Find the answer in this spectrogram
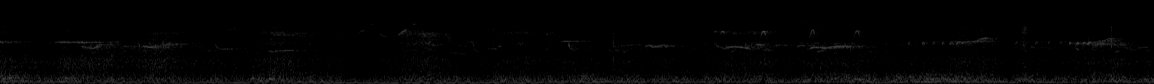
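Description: Faint songbirds singing, many short whistled chirps and phrases, over a low steady background noise.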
